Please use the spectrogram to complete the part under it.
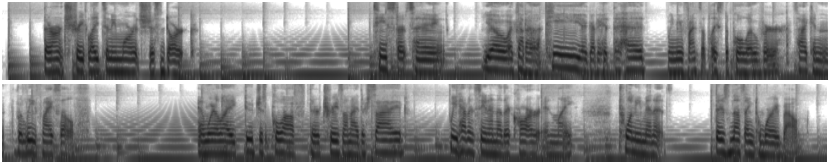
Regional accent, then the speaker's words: the South, United States; Me and P, we're both from the South.

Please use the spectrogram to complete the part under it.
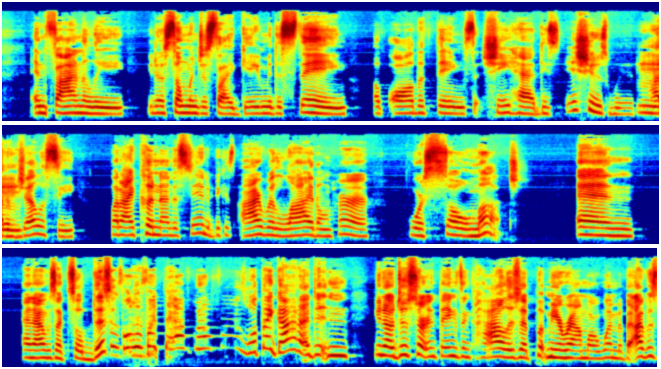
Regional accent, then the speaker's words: Mississippi, United States; now in New York, United States; when I grew up in Mississippi, I grew up around like eight brothers.

